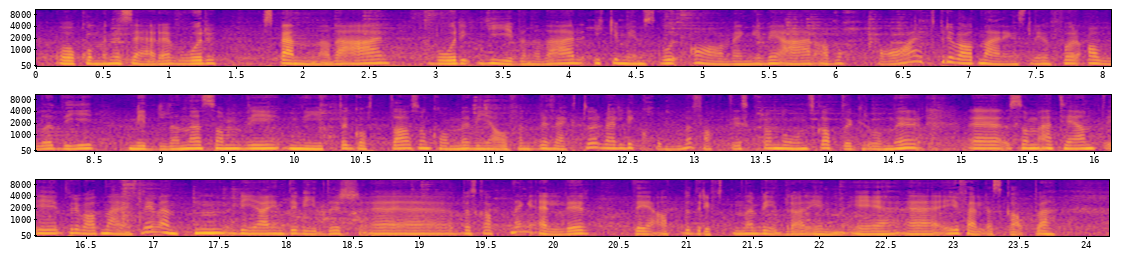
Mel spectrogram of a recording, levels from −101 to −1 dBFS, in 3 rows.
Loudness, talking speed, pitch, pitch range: -25 LUFS, 160 wpm, 185 Hz, 170-200 Hz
